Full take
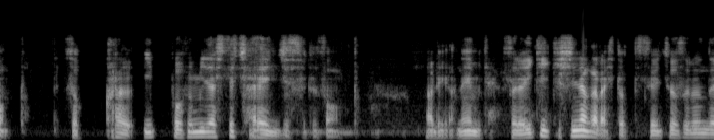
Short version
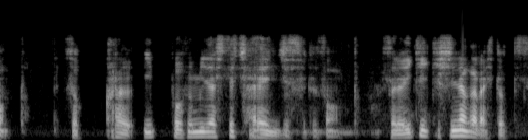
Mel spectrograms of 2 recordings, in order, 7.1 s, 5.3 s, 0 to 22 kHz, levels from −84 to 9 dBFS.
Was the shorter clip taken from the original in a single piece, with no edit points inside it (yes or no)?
no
